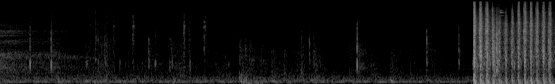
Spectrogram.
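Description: Video game gunfire rattles as scattered single shots and short bursts through a busy battle, ending in a loud, rapid automatic volley close up.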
